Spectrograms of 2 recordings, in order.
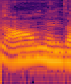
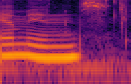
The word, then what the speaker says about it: almonds: I like almonds, but even almonds aren't that great. – That's another word that people pronounce weirdly. They don't pronounce the L on there either. They just say almonds.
